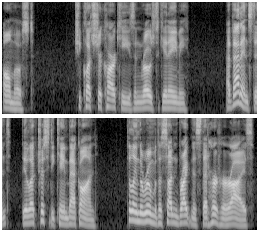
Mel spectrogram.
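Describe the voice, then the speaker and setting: Male narrator, medium pitch, dry close recording, dramatic horror storytelling. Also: expressive, moderate pace, smooth, no room sound. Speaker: audiobook narrator.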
